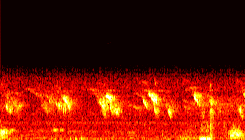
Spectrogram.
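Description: Background bird calls: a run of short, high chirps repeating about three or four times a second.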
